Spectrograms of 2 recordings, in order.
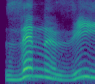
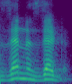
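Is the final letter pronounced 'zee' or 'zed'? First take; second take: zee; zed. First: The final letter is pronounced 'zee'. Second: The final letter is pronounced 'zed'. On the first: "जो भी pronunciation अलग अलग लोग करते हैं" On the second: "मैं जेन जेड बोलता हूं और जेन जेड ही है।"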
